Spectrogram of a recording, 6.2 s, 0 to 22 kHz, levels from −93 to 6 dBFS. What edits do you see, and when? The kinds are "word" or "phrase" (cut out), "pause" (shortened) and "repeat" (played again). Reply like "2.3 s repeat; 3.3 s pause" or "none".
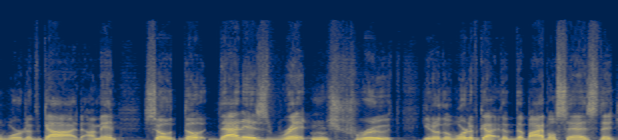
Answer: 1.7 s word; 5.0 s word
